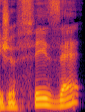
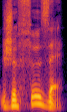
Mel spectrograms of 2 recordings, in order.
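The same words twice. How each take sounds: First: The first syllable has a full, unreduced vowel. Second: The first syllable is reduced, as in faisons. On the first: The speaker calls it wrong. "we don't say je faisais" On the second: The speaker calls it right. "that same pronunciation of the nous faisons"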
